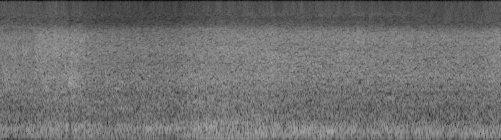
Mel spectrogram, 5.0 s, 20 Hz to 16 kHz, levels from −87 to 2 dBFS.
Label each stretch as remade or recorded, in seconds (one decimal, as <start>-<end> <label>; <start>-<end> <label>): 0.0-2.7 remade; 2.7-3.3 recorded; 3.3-4.1 remade; 4.1-5.0 recorded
